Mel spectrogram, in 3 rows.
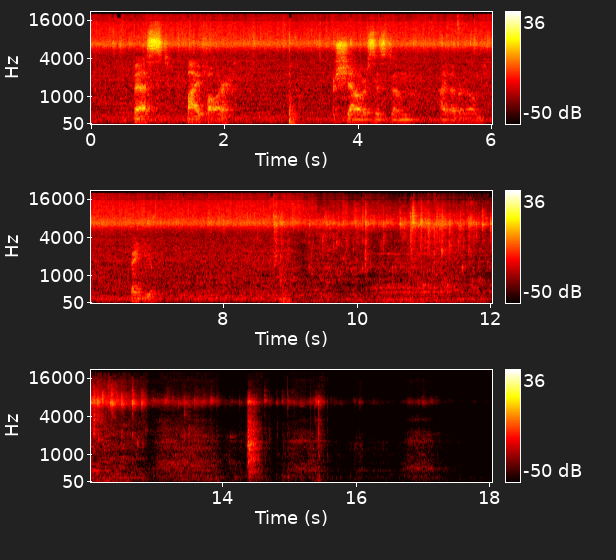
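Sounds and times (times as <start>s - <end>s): water spraying from shower head: 0.0s - 9.5s
sharp knock: 3.0s - 3.2s.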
